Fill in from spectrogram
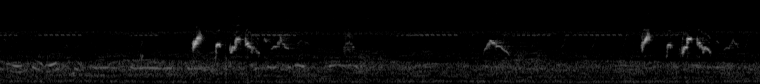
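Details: Red-whiskered bulbul at a trapping site on 9 February 2019, giving clusters of crisp, quick chirped notes in two bursts separated by a single softer slurred note, with a low background hum.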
